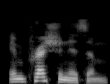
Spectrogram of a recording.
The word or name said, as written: Impressionism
